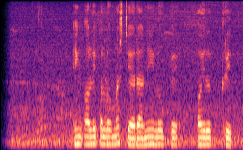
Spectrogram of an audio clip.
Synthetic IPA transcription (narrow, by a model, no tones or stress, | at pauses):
ʔɪŋʔolipəlumasd̪̥iaɾanilub̥e | ɔjlɡ̥ɾɪt̪̚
